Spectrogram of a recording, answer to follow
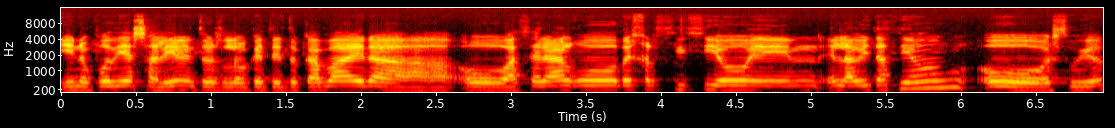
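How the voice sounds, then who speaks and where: At a moderate pace and with hardly any pauses, a woman with a medium pitch speaks with ordinary pitch variation. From Madrid, Spain. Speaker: university football player. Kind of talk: interview. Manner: halting.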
